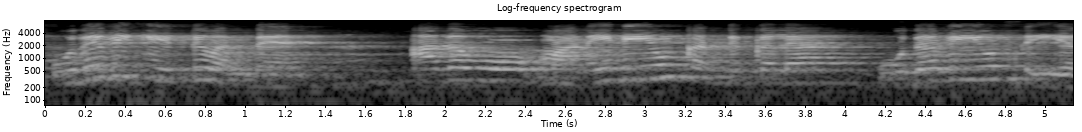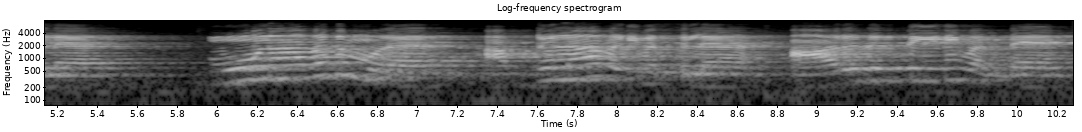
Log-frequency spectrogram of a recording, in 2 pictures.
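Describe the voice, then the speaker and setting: A young performer as a calm reproachful Jesus. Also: sits high, full character voice. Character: gentle, reproachful Jesus on the phone. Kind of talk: school stage play. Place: school hall stage. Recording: echoey hall, mic far off.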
